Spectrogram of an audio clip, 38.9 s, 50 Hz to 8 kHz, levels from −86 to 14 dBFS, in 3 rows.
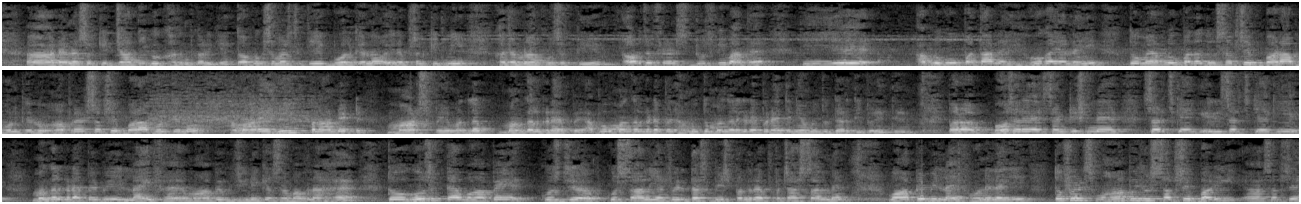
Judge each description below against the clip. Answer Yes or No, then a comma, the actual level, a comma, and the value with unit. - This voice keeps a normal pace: No, fast, 215 wpm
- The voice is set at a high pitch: Yes, high, 210 Hz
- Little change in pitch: Yes, narrow, 2.3 semitones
